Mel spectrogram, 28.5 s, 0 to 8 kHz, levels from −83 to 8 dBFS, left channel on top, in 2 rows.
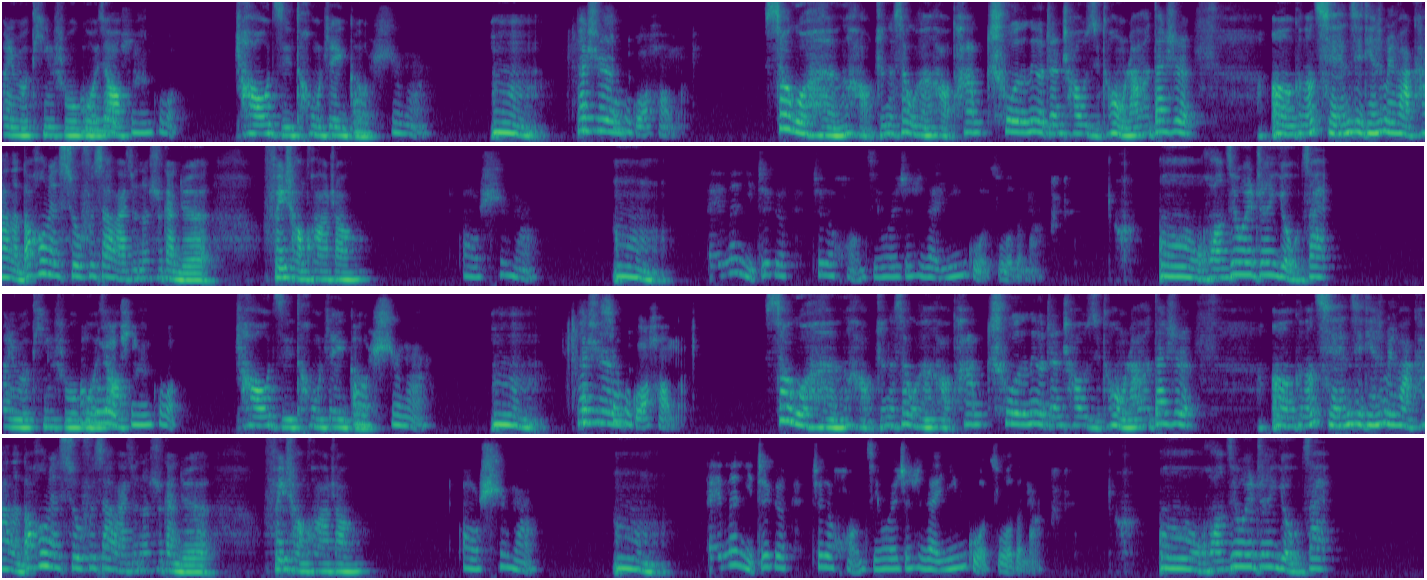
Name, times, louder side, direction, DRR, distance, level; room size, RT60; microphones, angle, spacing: voice 1, 0.0-1.2 2.3-3.7 4.9-5.4 5.7-6.2 7.6-17.9 20.3-20.9 25.4-25.5 25.8-27.5, left 1 dB, 35° left, 0.5 m, -26 dB
voice 2, 0.8-1.7 3.5-4.3 5.7-6.8 18.8-19.6 21.3-24.6, right 5 dB, 60° right, 0.3 m, -32 dB
4.8 x 2.2 x 2.3 m
head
